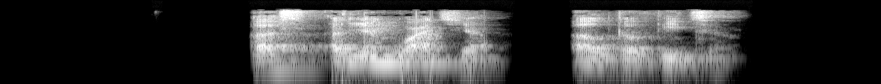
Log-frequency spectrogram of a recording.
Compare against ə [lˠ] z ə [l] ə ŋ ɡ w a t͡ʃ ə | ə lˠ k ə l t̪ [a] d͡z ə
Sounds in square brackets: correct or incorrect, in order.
incorrect, incorrect, incorrect

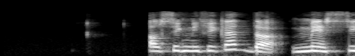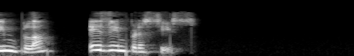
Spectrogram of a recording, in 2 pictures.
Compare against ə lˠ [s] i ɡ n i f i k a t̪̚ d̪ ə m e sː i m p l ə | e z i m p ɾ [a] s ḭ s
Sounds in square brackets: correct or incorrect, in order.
correct, incorrect

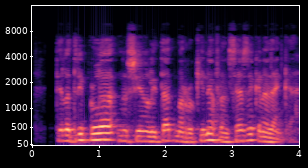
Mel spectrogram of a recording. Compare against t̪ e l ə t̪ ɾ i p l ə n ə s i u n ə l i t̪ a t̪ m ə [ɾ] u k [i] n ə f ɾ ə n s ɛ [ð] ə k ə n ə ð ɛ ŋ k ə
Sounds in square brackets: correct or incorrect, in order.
incorrect, correct, incorrect

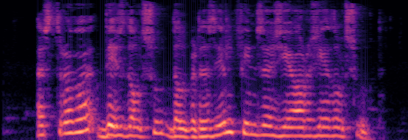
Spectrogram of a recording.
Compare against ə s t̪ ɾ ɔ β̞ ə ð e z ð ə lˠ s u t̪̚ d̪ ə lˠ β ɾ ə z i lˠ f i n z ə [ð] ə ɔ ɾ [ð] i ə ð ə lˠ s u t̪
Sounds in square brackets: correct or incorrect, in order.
incorrect, incorrect

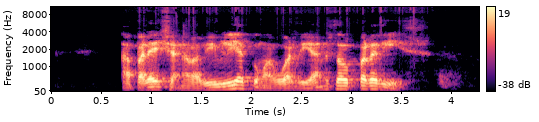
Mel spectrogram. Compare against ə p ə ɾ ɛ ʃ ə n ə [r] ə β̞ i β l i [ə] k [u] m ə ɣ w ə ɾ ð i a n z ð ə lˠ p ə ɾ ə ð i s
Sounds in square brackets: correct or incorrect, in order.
incorrect, correct, incorrect

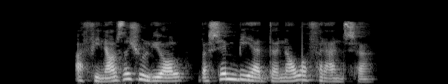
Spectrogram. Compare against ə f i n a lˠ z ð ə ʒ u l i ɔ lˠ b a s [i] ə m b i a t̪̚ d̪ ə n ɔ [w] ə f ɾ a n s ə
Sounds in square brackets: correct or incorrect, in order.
incorrect, correct

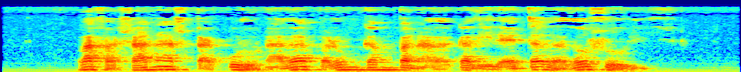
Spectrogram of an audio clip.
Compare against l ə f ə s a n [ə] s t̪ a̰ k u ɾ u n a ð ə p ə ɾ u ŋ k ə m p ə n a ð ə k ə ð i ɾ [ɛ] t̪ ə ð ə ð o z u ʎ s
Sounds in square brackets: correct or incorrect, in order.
incorrect, correct

